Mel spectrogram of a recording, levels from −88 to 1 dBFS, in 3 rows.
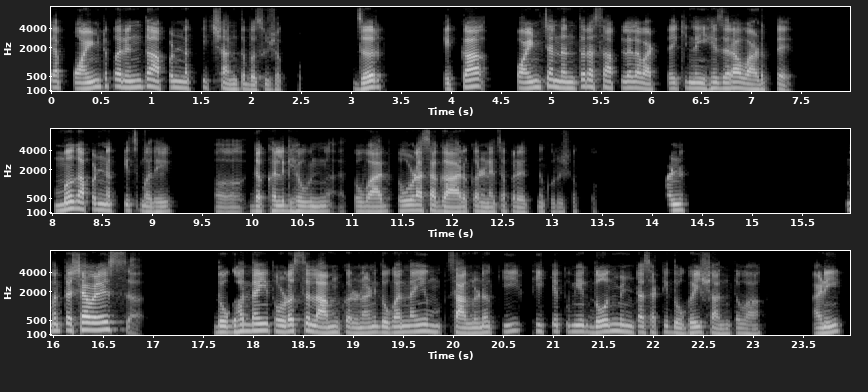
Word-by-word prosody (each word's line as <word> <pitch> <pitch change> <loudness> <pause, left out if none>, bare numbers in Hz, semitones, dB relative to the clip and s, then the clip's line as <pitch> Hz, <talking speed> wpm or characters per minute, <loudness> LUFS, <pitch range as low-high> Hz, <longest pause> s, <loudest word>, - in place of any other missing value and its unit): त्या 175 - 0
पॉइंटपर्यंत 185 +4 +2
आपण 175 -2 +3
नक्कीच 165 +2 -8
शांत 130 0 -3
बसू 120 0 -5
शकतो. 110 -1 -15 0.6
जर 170 +6 +6 0.7
एका 180 +9 +5 0.4
पॉइंटच्या 170 +5 +3
नंतर 165 +2 +1
असं 185 -1 -1
आपल्याला 165 0 0
वाटतंय, 140 +1 -2
की 150 +2 -12
नाही 150 -1 0
हे 155 +3 -3
जरा 155 +1 +2
वाढतंय, 130 -1 -2 0.6
मग 175 +7 +3
आपण 175 -2 +1
नक्कीच 150 0 -9
मध्ये 125 -1 -5 0.5
अ, 120 - -11 0.3
दखल 135 +1 0
घेऊन 130 -1 -4
तो 130 0 -13
वाद 125 0 +1
थोडासा 145 +1 +1
गार 120 0 +4
करण्याचा 120 -2 -5
प्रयत्न 110 0 -9
करू 115 0 -17
शकतो. - - -24 0.7
पण 155 +1 +1 1.7
मग 190 +2 -1
तशा 200 +2 +7
वेळेस 220 +1 +4
अ, - - -9 0.8
दोघांनाही 180 +5 +4
थोडंसं 175 +3 +2
लांब 150 -2 +5
करणं 140 -2 -3
आणि 150 +2 -2
दोघांनाही 155 +4 0 0.3
सांगणं, 135 +2 +2
की 170 +5 -8 0.2
"ठीक 175 -1 -5
आहे 175 - -4
तुम्ही 170 0 -2
एक 160 - -5
दोन 170 +4 +2
मिनिटासाठी 155 -2 -3
दोघंही 145 0 -2
शांत 120 -4 -6
व्हा 115 -3 -8 0.6
आणि 145 +5 +2
150 Hz, 145 wpm, -24 LUFS, 130-175 Hz, 1.7 s, तशा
